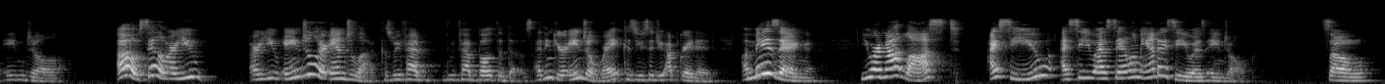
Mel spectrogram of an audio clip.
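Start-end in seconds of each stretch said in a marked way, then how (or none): 1.2-3.8 loud, high, delighted hello; light up at seeing a regular; excited call-out to a chat friend; excited greeting. Real, not acted. 7.4-12.5 loud, high and beaming; excited reassurance to a viewer. Real, not acted. Reassuring lost viewer brightly.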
